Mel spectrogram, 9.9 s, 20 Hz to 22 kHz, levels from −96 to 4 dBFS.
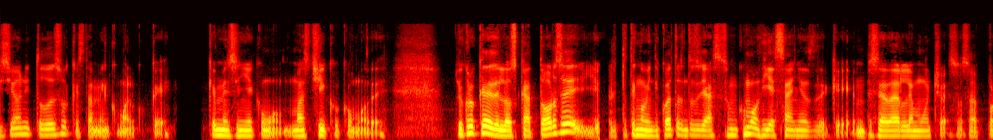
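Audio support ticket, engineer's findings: No faults found in the speech clip. Output fades to silence in the pauses between phrases and comes back in time for the next sound, with the background dropping out there and only very quiet sound lost.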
